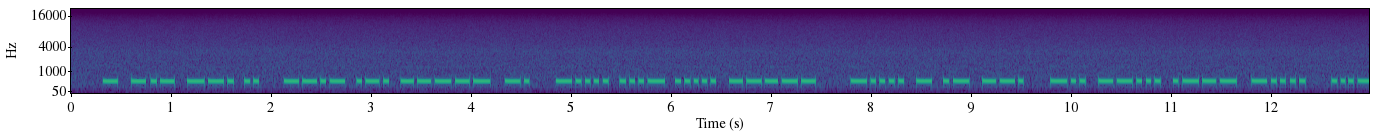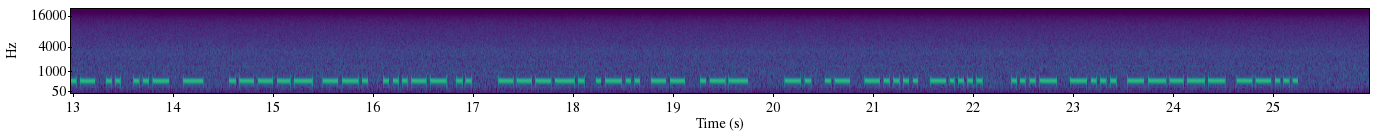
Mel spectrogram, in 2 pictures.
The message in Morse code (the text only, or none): TKGI QR0N 6V50 6TAG D7J6 3IUT 1G3I 9LMW NA66 VB07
